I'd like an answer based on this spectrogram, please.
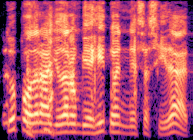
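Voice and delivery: cheesy charity ad voice; mock commercial read. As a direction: sell it like a TV charity appeal.

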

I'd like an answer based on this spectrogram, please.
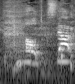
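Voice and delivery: high, small begging voice; pleading possum voice. Pretend. Voicing the injured possum begging her to stop, high and pleading. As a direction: play the crawling possum pleading.

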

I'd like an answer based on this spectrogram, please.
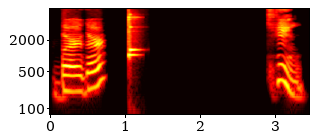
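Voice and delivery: Burger and King said apart in American English; English Burger King, word by word; slow syllable split. Shown as a demonstration. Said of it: "a pronúncia em inglês é".

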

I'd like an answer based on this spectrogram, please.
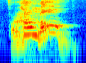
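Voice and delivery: loud, very high-pitched cry; mock protest. Student protesting detention to principal, high mock wail. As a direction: cry out in hammed-up dismay.

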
